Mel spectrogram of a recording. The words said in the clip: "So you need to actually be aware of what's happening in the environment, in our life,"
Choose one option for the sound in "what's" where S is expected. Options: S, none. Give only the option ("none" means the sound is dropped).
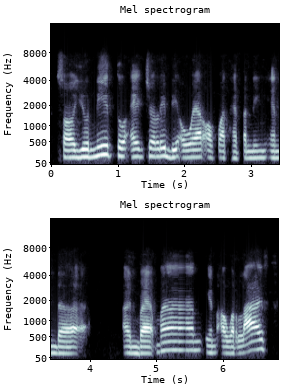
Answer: none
